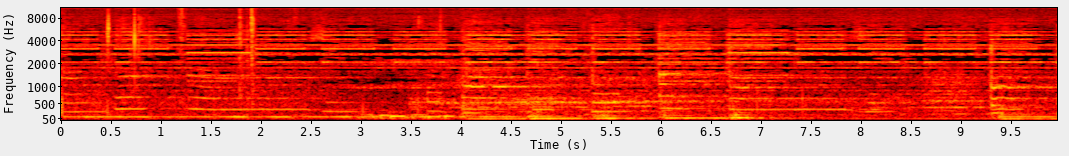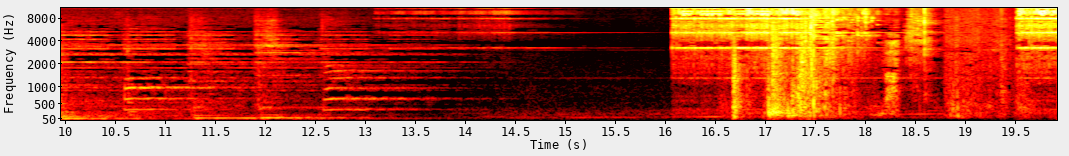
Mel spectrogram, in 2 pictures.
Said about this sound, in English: Phone rings and a lamp smashes. This is an unwelcome middle of the night phone call for Dave and Carol Tosca.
